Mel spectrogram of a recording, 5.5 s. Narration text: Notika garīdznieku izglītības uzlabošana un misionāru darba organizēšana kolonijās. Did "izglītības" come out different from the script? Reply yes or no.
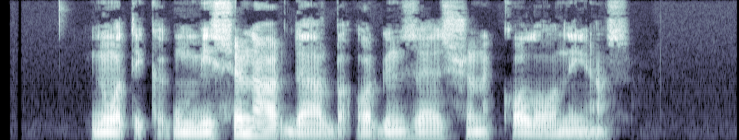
yes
